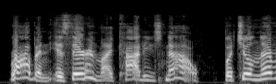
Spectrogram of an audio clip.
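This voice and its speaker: A man speaks in a put-on character voice. His pitch is high. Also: moderate pace. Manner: chattering, pleading, fearful.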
